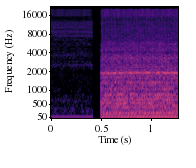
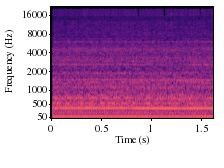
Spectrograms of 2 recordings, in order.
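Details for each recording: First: 2009 Pontiac Vibe at idle after the alternator replacement for a failed rectifier, charging at 13.5 V into a low battery: a steady high-pitched whine over a smooth idle. Diode ripple is normal at 40–50 mV; the alternator is working hard, which is normal. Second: 2009 Pontiac Vibe at idle before repair, with battery drain and many warning lights (check engine, ABS, traction, brake, AWD, VSC): a constant thin whine above a smooth idle. Traced to a failed rectifier diode in the alternator.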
